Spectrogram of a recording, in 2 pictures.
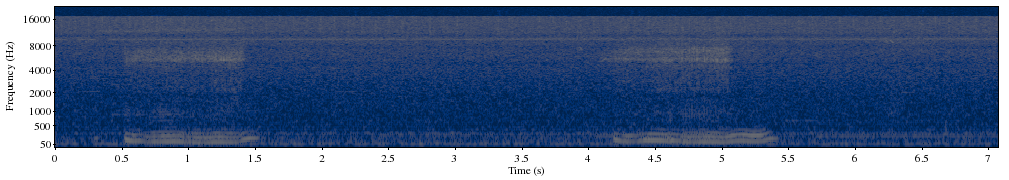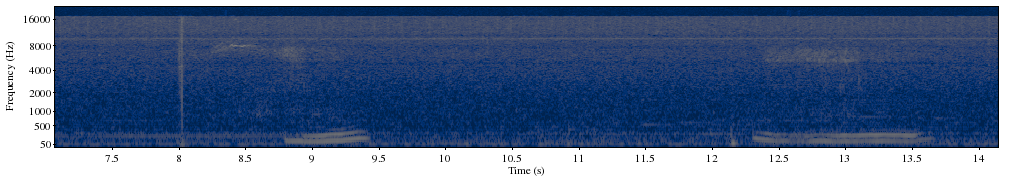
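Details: Sleeping pet cat snoring, perhaps because of a bad nose: low, rasping snores, each about a second long, repeating roughly every four seconds against a quiet hiss.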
